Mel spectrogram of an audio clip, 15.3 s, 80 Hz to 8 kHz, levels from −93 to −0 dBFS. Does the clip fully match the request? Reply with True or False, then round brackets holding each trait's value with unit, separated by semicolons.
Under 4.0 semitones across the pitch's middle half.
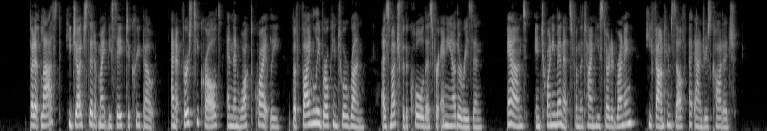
True (2.4 semitones)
